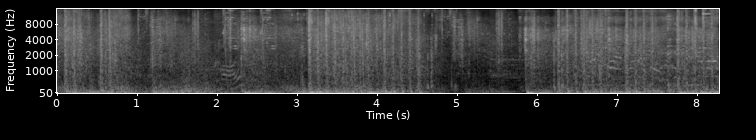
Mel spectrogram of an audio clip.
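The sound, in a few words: gunfire in the video game Overwatch 2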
